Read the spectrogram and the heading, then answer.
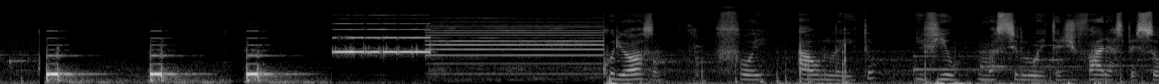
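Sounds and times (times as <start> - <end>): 
cardiac monitor beeping: 0.5 - 6.1
speech: 6.2 - 11.5.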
